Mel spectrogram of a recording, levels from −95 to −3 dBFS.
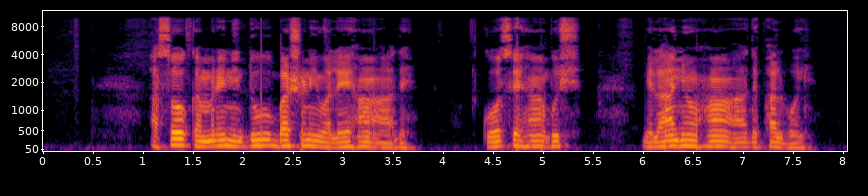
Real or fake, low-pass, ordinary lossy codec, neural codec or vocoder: fake; 9.9 kHz; MP3, 96 kbps; vocoder, 22.05 kHz, 80 mel bands, Vocos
